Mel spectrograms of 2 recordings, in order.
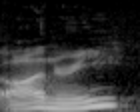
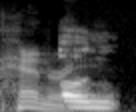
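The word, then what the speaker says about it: Henri: name of the tropical is it anri it's not henry tropical so it's got a it's got a kind of a european flavor to it i guess i don't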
